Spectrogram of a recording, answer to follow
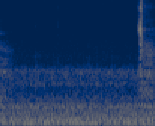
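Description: Steady low hum of a car cabin with the car parked, with one brief intake of breath near the end.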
